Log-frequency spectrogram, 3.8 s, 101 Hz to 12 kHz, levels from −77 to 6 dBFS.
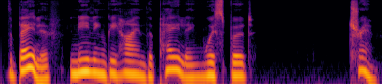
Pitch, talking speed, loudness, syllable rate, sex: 180 Hz, 125 wpm, -16 LUFS, 5.2 syllables/s, female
